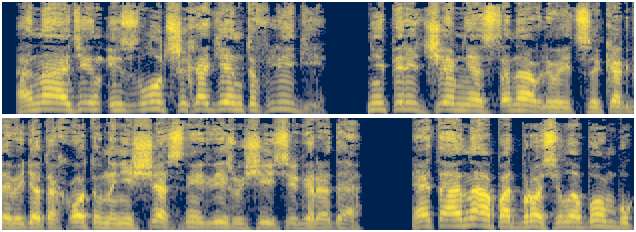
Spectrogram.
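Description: A man's voice: sits high, voice pushed up. Growling pirate mayor, a man putting it on. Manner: growling, boastful.

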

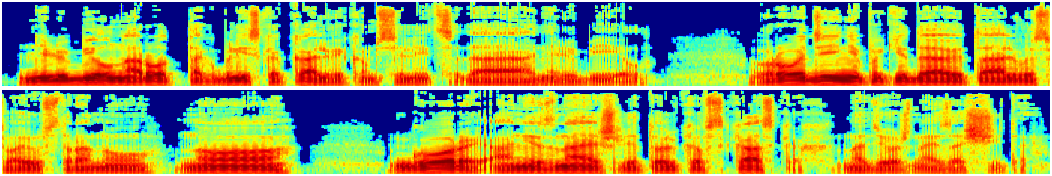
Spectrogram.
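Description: A man reads the part of an ancient, imperious god-king with a very deep, gravelly voice. He speaks slowly and commandingly, his pitch swinging widely. The sound is close and dry. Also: animated, a little mellow, dry recording, full character voice. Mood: musing. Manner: commanding, slow and rumbling. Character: old male god-king, imperious and hearty. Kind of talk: audiobook character reading.

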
